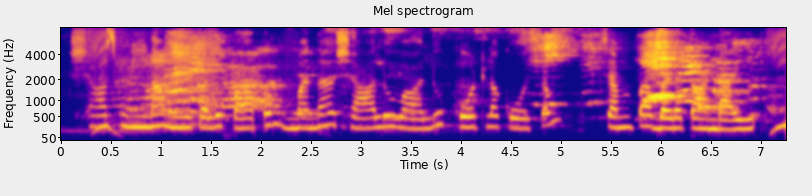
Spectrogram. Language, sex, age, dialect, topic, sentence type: Telugu, female, 18-24, Southern, agriculture, statement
